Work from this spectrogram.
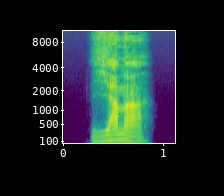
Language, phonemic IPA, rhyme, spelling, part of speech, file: German, /ˈjamɐ/, -amɐ, Jammer, noun, De-Jammer.ogg
- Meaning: misery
